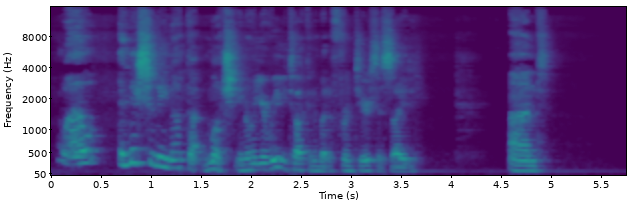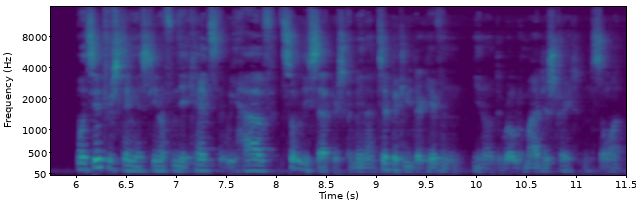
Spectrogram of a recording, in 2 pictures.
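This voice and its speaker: A man's voice: lowish voice, big pitch swings, quick pace, dark tone, reverberant. A man, a historian talking casually on a podcast in a rambling way, full of fillers and restarts. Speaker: historian guest.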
